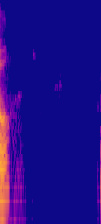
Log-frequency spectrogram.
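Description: A man's spoken word trails off, then near silence with faint marker strokes on a whiteboard.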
